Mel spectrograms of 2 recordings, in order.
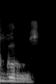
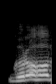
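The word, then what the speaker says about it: गुरोः: I offer my obeisances unto all those gurus. Guroho means it's plural. It is not guru. Sometimes we mispronounce when we are singing the Manga Vande Guru Sri Charnar. No, it is Guroho.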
